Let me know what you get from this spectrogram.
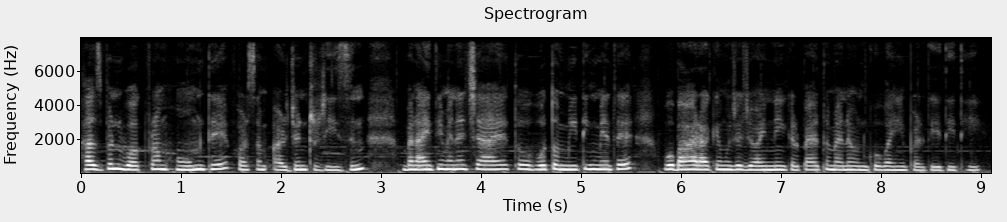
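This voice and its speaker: A woman's voice: on the high side, level tone, moderate pace, warm tone, husky. An Indian woman in her thirties talking casually to her viewers in a home vlog, candid and earnest, with a slightly sore, scratchy throat and English words mixed into her speech. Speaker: vlogger. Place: home kitchen.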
